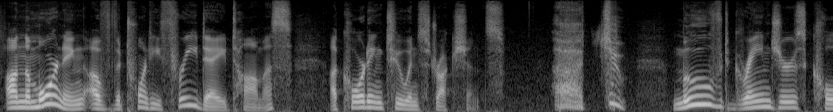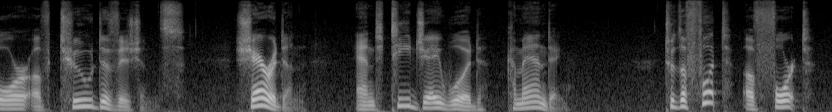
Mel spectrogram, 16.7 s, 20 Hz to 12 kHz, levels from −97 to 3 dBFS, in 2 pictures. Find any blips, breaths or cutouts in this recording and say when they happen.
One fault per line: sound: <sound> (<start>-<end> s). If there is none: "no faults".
sound: sneeze (5.5-6.3 s)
